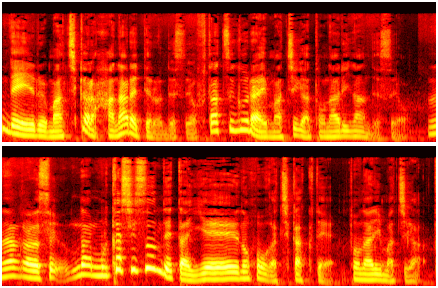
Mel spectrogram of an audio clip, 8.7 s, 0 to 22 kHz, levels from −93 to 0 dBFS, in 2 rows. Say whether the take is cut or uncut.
cut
